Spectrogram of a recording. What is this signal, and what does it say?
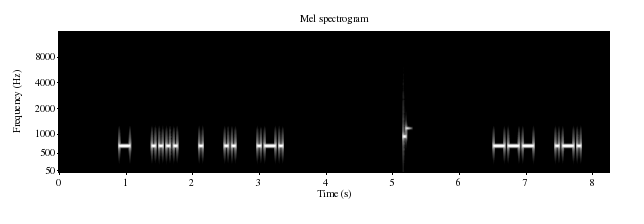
Morse code, heard as a keyed tone, about 22 wpm, spaced as for 16 wpm, 700 Hz. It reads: THEIR OR
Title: 2x Character Spacing - Top 200 Words - 22wpm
